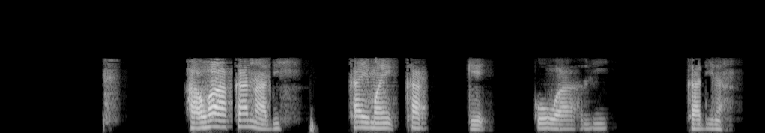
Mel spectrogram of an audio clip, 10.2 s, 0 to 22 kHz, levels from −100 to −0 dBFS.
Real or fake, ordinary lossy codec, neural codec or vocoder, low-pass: fake; AAC, 16 kbps; vocoder, 22.05 kHz, 80 mel bands, Vocos; 3.6 kHz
